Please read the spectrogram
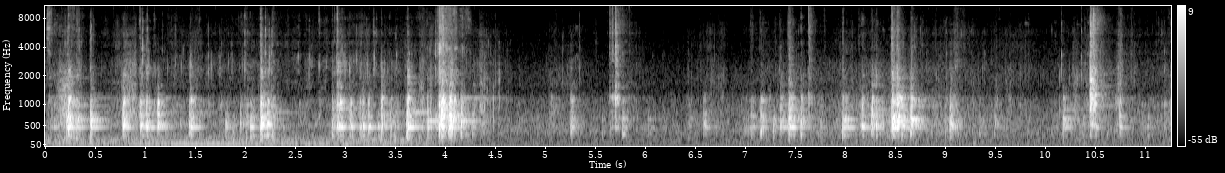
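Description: A 30-inch magnetic sweeper rolled on its plastic wheels over a muddy dirt driveway. It rattles and clatters in bursts of about a second as it is pushed and pulled, with sharp metallic clinks in between: the clink of metal debris snapping against the aluminum bottom plate.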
